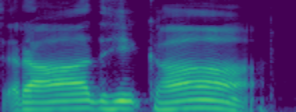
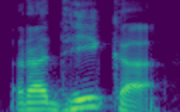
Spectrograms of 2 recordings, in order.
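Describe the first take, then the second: First: The final vowel is long. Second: The final vowel is short. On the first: The speaker calls it right. "it's Radhika" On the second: The speaker calls it wrong. "It's not Radhika"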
